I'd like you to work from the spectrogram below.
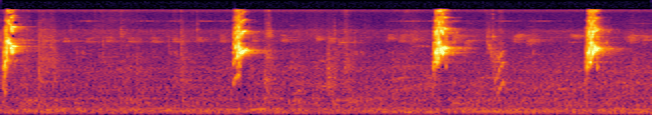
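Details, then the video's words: Four sharp, harsh shrieking chips from a Javan myna, spaced roughly every two seconds, each very brief and loud over a quiet, low background rumble. "Bird Song Jalak kebo"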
